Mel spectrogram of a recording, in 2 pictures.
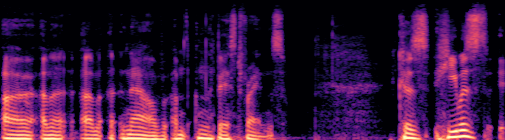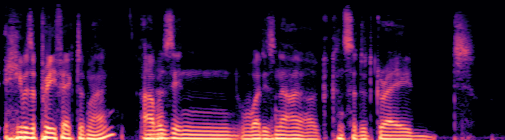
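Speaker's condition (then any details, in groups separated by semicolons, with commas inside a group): Stutter; stutter since childhood, severe in youth, fear of speaking, shyness, later gained confidence; stutter still present, noticeably slowing interview, more relaxed as interview goes on; worse under stress, less when relaxed, chose menu items by what could be said; repeated sounds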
